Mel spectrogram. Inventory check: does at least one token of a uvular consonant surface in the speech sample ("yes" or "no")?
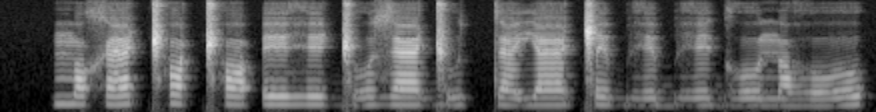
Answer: no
